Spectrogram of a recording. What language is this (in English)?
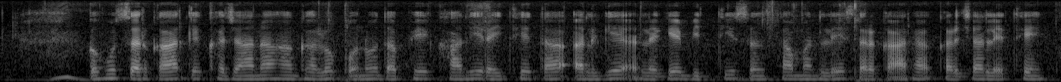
Chhattisgarhi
